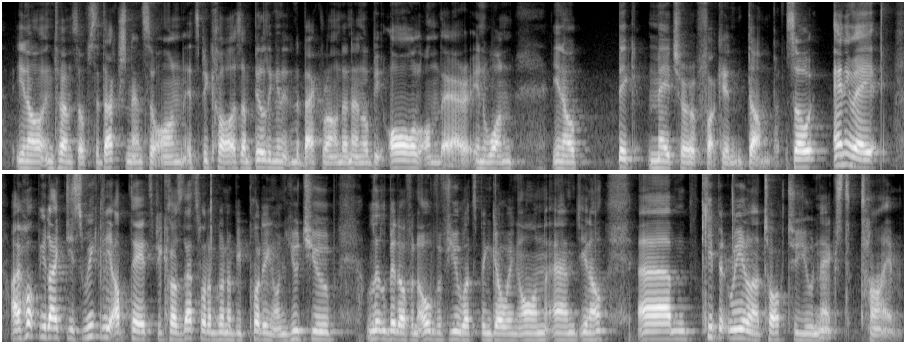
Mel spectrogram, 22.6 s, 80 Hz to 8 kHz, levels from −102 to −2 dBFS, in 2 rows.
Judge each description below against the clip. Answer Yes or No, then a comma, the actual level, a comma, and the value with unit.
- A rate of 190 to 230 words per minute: Yes, average, 200 wpm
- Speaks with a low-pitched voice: Yes, low, 130 Hz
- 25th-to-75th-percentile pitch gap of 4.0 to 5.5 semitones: No, average, 3.0 semitones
